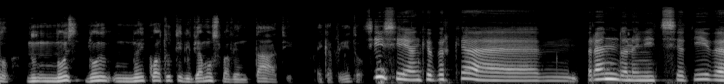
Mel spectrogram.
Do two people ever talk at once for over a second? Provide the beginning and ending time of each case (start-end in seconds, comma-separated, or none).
none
